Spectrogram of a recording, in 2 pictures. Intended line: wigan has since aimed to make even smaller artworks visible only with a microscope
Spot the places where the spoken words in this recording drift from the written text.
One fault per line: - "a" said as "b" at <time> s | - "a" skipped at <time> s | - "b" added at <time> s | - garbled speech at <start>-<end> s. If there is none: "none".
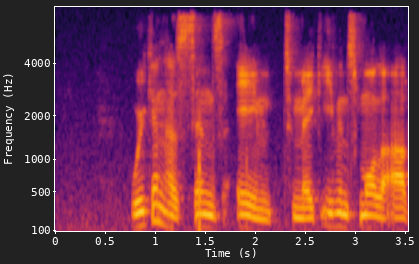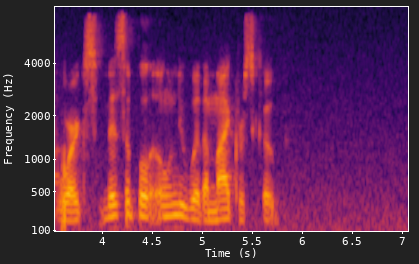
none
